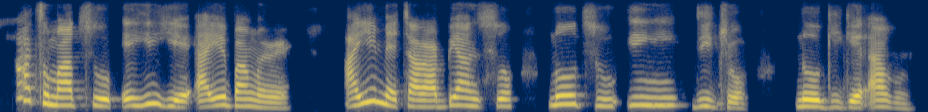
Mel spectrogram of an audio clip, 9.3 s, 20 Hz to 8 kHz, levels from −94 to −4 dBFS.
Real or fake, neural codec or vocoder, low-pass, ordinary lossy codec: fake; codec, 16 kHz, 2 kbps, X-Codec, HuBERT features, trained on balanced general audio; 7.2 kHz; Opus, 32 kbps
